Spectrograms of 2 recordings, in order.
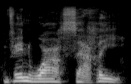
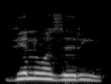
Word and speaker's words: viennoiserie: I want y'all to hear Hold on. I'm gonna say it, and then I want y'all to hear how it's actually said. I kind of wrote it out phonetically for myself. Viennoiserie. Viennoiserie, French. Viennoiserie.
